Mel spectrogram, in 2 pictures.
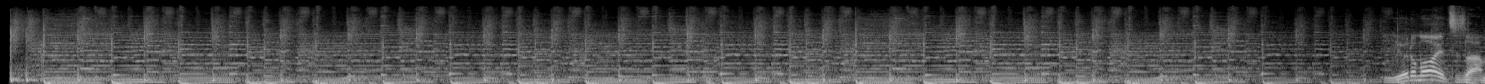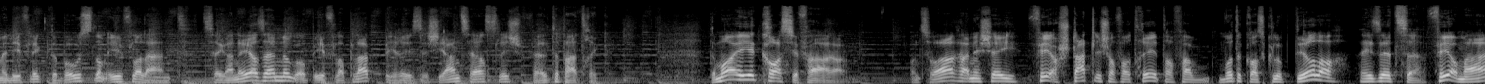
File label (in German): Eifeler Mundart; Motocrossrennen in Dürler unter Flutlicht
